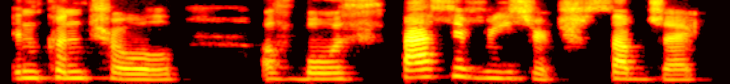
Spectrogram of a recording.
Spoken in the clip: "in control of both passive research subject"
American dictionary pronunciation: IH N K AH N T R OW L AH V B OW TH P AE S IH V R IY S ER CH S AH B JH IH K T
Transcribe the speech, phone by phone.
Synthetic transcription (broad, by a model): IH N K AH N T R OW L AH V B OW TH P AE S IH V R IY S ER CH S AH B JH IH K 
